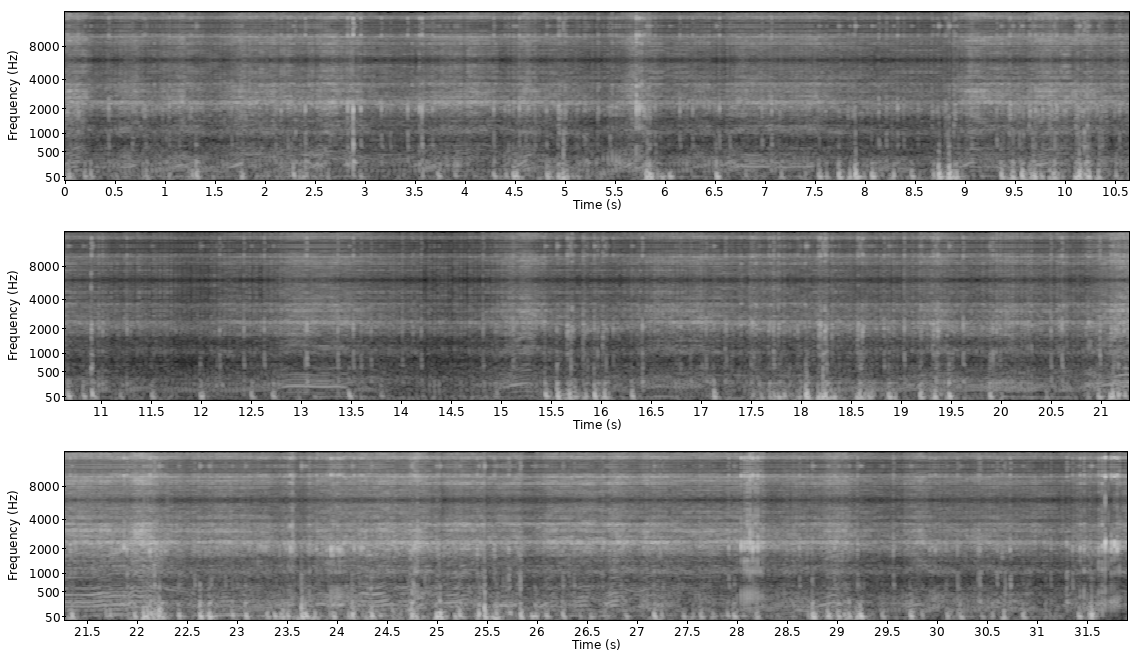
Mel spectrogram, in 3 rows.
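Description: Two-stroke enduro dirt bike, a KTM 200 XC, riding a rough rocky trail, the engine revving up and down with the throttle, with a burst of revving a little past two-thirds of the way through. Constant low knocks from the bumpy ground and wind on the microphone run under the engine.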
